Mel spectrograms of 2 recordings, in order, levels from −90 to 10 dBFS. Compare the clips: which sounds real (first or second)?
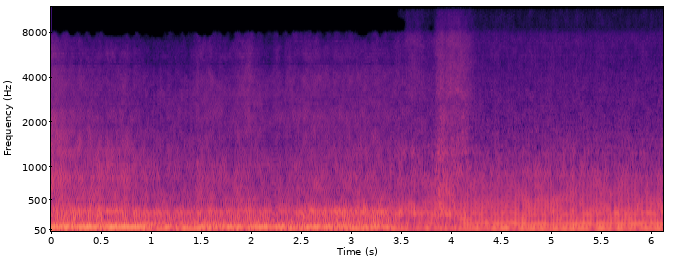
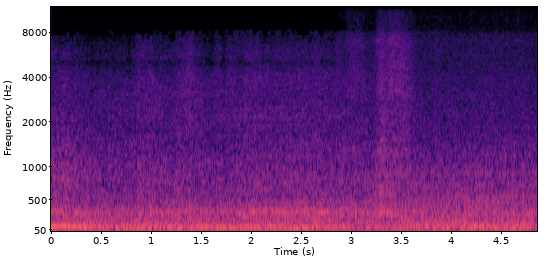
second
